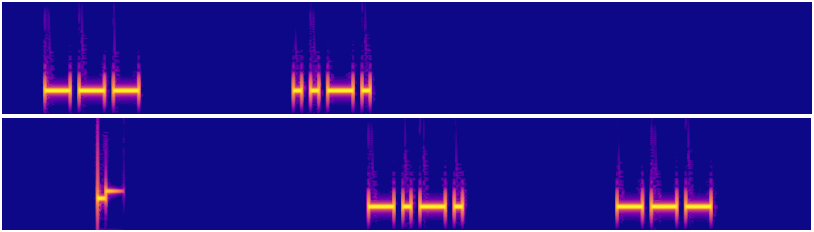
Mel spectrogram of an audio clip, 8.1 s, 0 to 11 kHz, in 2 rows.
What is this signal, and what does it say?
Morse code, heard as a keyed tone, about 28 wpm, spaced as for 10 wpm, 700 Hz. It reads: OF CO
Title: 6x Character Spacing - Top 500 Words - 28wpm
